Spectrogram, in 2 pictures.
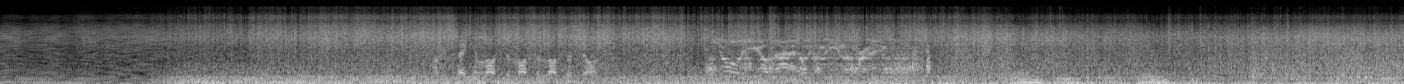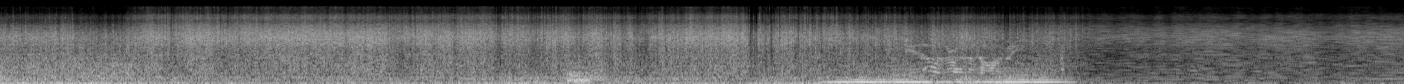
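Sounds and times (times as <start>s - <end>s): low rumble: 0.0s - 12.6s, 18.2s - 26.0s
heavy rain on car roof: 0.0s - 28.0s.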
